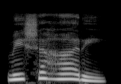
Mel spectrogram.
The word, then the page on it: ವಸುಹರ: vasu hara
